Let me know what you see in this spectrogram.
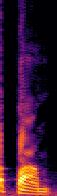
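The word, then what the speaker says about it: palm: Next है आपका पाम। पाम का मतलब होता है हथेली, जो हाथ की जो हथेली होती है उसको इंग्लिश में पाम बोला जाता है, और इसमें एल वर्ड जो है वो साइलेंट है।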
